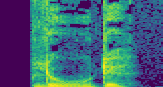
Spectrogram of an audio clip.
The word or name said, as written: blot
